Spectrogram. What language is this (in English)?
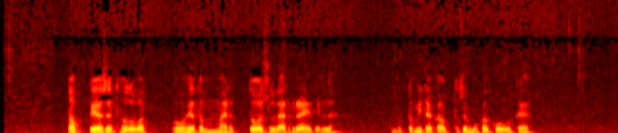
Finnish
